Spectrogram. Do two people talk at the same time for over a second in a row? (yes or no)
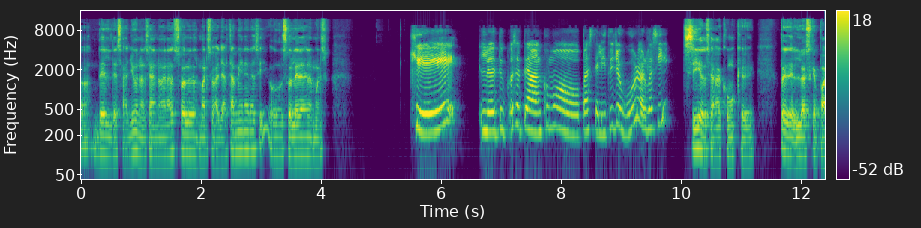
no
